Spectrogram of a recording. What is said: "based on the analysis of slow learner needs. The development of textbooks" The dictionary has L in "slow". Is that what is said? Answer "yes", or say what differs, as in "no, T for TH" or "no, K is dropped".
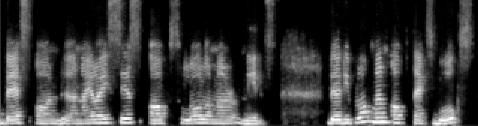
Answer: yes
